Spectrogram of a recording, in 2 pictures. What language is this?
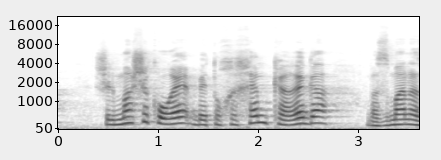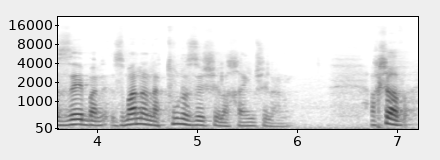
Hebrew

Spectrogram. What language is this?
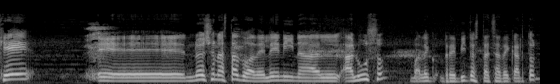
Spanish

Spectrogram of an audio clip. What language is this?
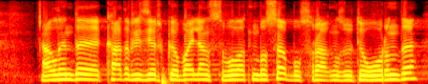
Kazakh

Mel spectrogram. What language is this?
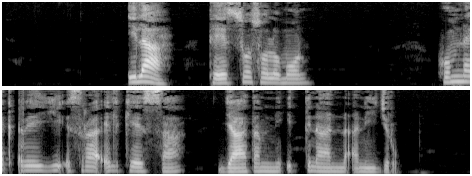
Oromo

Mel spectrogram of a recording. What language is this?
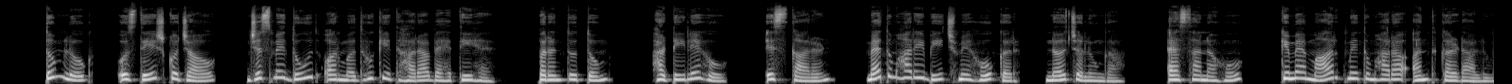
Hindi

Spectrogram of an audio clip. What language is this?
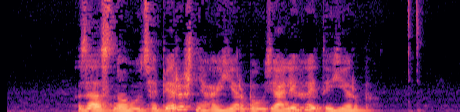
Belarusian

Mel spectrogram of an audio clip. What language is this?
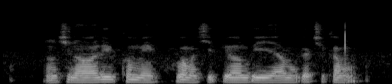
Kinyarwanda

